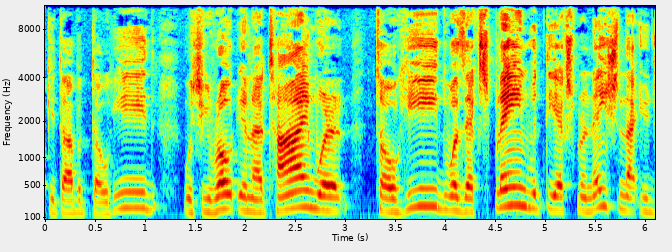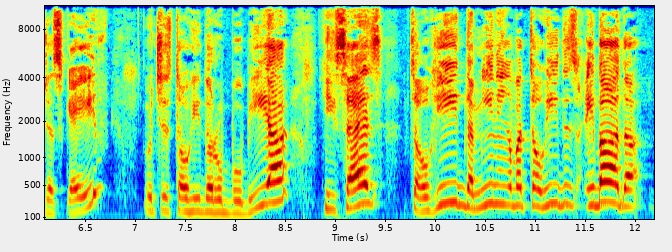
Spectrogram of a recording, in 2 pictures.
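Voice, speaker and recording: A man's voice: high-pitched, moderate pace, a bit bright. A man gives an impassioned religious lecture. He speaks as an imam teaching a class, stressing and repeating key phrases and throwing questions out to his listeners.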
